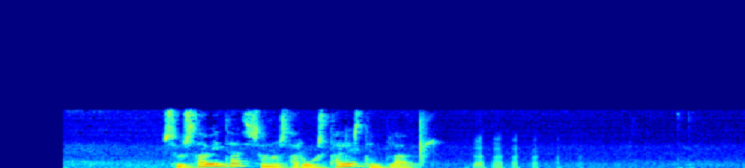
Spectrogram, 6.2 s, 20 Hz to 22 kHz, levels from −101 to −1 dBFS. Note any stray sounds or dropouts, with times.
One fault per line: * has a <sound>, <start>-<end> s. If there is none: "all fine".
* has a laugh, 3.9-4.9 s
